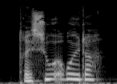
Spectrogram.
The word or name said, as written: dressurrytter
